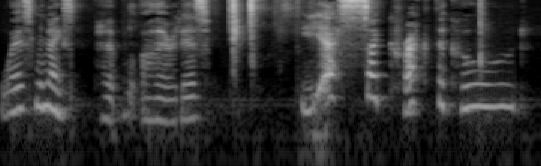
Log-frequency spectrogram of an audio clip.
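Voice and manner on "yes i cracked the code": much higher "Yes", slow delighted "I cracked the code"; excited. Real, not acted. Saver celebrating another win to viewers, high slow cheer.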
